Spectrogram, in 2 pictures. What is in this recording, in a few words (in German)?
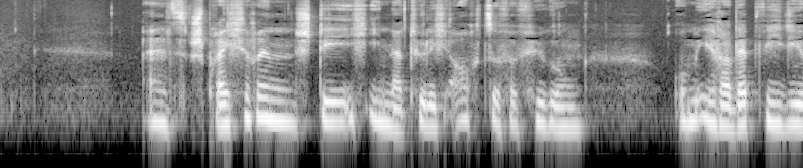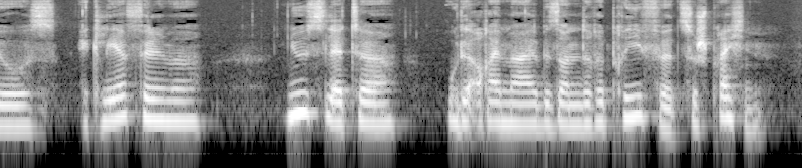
Sprecherin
